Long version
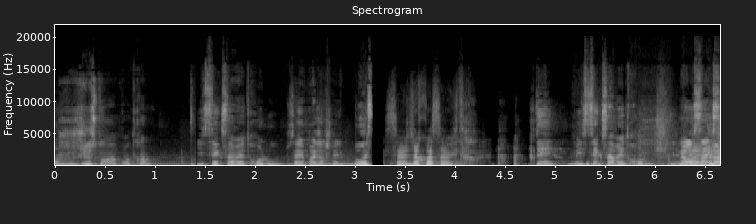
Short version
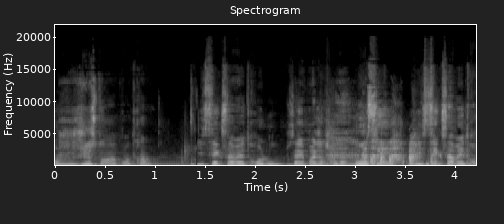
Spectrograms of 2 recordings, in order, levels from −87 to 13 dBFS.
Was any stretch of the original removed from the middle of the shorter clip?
yes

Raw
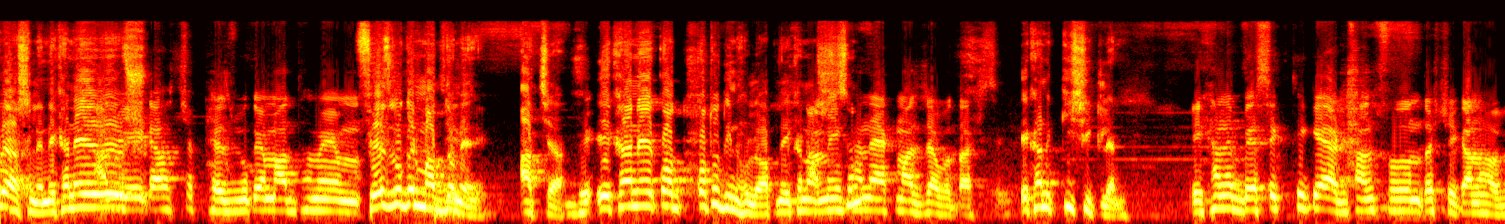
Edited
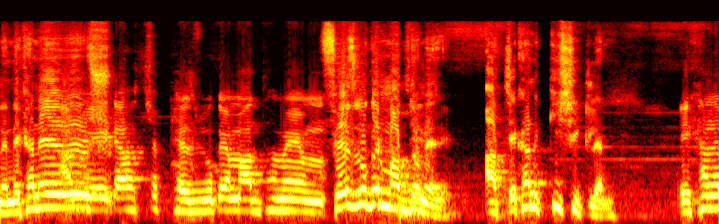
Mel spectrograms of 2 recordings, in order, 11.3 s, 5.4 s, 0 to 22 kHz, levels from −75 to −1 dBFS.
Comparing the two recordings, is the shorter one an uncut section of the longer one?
no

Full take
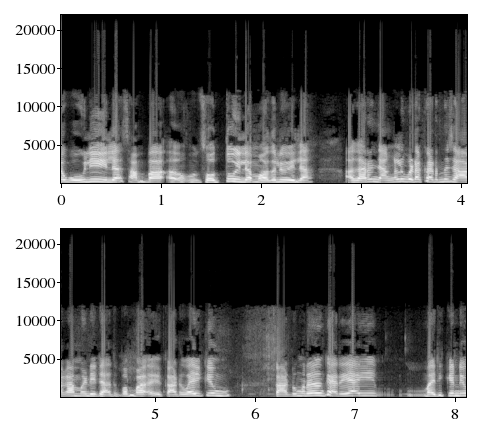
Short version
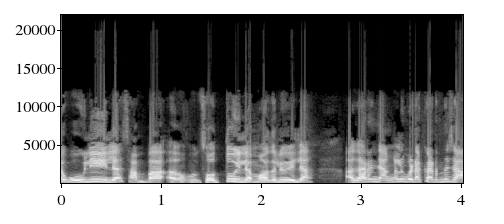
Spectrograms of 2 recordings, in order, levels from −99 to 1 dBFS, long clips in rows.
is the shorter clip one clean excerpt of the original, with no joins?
yes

